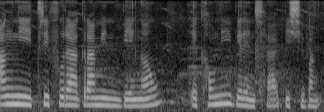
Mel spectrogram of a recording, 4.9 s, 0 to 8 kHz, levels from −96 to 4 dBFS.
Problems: none marked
